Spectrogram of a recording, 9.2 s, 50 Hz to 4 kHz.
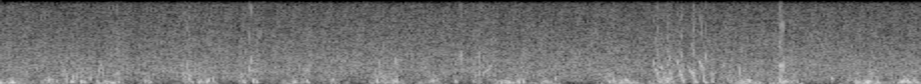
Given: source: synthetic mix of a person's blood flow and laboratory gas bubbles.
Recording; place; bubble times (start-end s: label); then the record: Doppler ultrasound of blood flow; precordium
0.52-1.23 s: bubbles
1.62-1.66 s: bubbles
1.80-2.17 s: bubbles
2.38-2.62 s: bubbles
2.90-3.13 s: bubbles
3.72-4.01 s: bubbles
4.52-4.65 s: bubbles
4.69-4.94 s: bubbles
5.12-5.28 s: bubbles
5.43-5.49 s: bubbles
5.52-5.58 s: bubbles
5.98-6.18 s: bubbles
6.50-7.17 s: bubbles
7.21-7.43 s: bubbles
7.71-8.01 s: bubbles
8.29-8.35 s: bubbles
8.52-8.62 s: bubbles
8.66-8.84 s: bubbles
9.06-9.22 s: bubbles
From the record:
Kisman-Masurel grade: 342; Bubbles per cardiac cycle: rolling drumbeat, 9 or more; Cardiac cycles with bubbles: 100%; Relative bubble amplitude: moderate (0.250 to 0.450); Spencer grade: 3 (all of the cardiac periods contain showers or single bubble signals, but not dominating or overriding the cardiac motion signals); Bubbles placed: anywhere in the cardiac cycle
